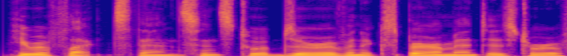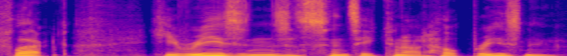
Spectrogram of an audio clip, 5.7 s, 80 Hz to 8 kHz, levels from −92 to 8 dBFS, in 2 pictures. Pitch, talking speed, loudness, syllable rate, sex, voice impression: 140 Hz, 190 wpm, -17 LUFS, 5.9 syllables/s, male, masculine, adult-like, slightly muffled, sincere, slightly calm, slightly sweet, kind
